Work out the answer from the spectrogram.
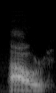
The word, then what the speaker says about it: hour: Now, listen, circle the word where H is not pronounced, where H is silent.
